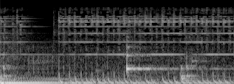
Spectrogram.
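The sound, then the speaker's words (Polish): A telephone rings with a bright, rapidly trilling bell, loud and steady, repeating without pause and with no voices over it. “telefon.”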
